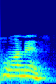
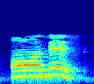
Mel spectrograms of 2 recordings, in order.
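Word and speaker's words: honest: ऐसी ऑनेस्ट, तो एच is silent, यहाँ पे एच क्या है बच्चों, साइलेंट है, हमें प्रोनाउंसिएशन किसका आ रहा है, वॉवल का, ऑनेस्ट, ओ का प्रोनाउंसिएशन आ रहा है। कई बच्चे जो हैं जब रीड करते हैं तो क्या बोलते हैं, हॉनेस्ट, but that is your wrong, it इज ऑनेस्ट, तो प्रोनाउंसिएशन किसका आ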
